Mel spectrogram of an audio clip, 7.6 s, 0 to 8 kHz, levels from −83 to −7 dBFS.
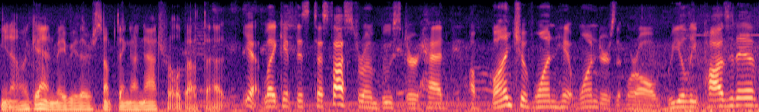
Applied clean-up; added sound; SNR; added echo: none; Bus; 12 dB; none.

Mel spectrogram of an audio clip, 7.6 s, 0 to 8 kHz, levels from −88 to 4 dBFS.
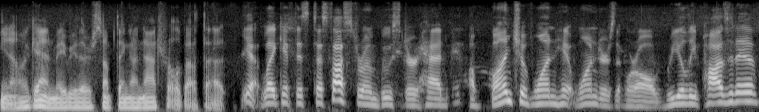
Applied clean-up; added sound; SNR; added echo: neural mask model Resemble Enhance denoiser.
